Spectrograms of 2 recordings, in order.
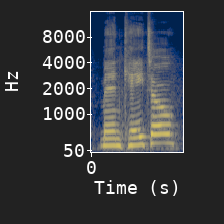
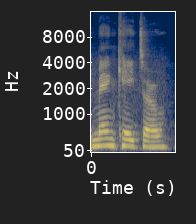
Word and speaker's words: Mankato: Mankato? Is that actually how it's pronounced? There's no way. Person who lives over there said so, I think. Or who lives around there. That makes sense, actually. Mankato.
